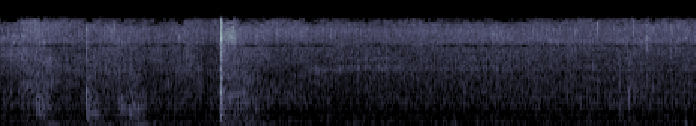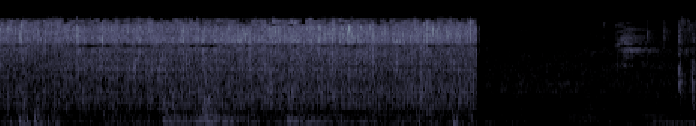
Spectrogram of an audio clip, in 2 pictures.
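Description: Tomato palya with peanut powder sizzles in a pan as it is stirred and mixed, a spatula clacking sharply near the start, then the frying cuts off to near silence at the end.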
